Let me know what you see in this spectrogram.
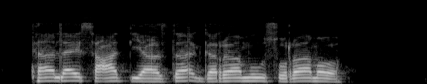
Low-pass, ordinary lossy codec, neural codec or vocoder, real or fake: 7.2 kHz; Opus, 24 kbps; codec, 16 kHz, 16 kbps, FunCodec, trained on Chinese and English, 50 frames a second; fake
